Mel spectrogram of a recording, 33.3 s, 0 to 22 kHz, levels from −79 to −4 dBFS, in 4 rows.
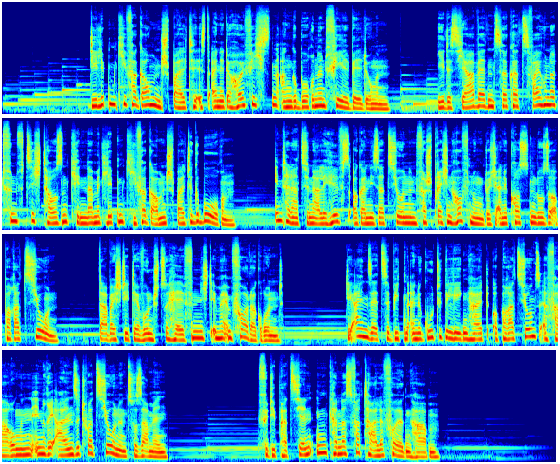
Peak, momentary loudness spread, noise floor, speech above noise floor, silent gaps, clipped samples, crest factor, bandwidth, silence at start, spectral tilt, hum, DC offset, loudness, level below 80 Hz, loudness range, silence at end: -4 dBFS; 9 LU; -59 dBFS; 42 dB; none; under 0.1%; 14 dB; 20 kHz; 0 s; -4.5 dB/octave; none; under 0.1%; -17 LUFS; -60 dBFS; 2 LU; 1.75 s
